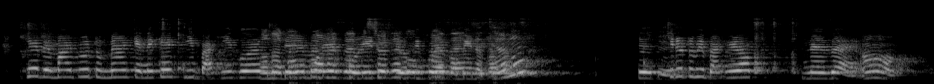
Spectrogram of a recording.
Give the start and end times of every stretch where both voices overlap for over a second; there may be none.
2.6-5.1

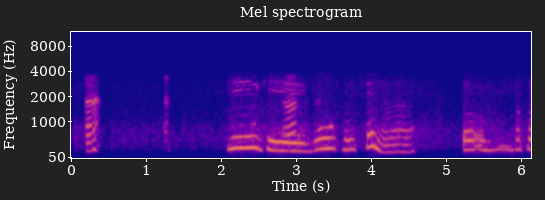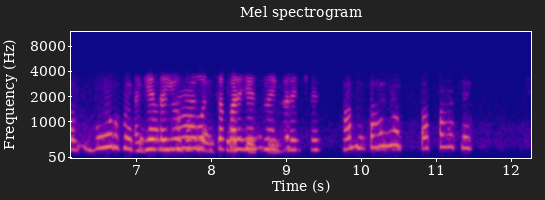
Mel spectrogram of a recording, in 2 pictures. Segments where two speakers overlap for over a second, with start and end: 7.0-8.9

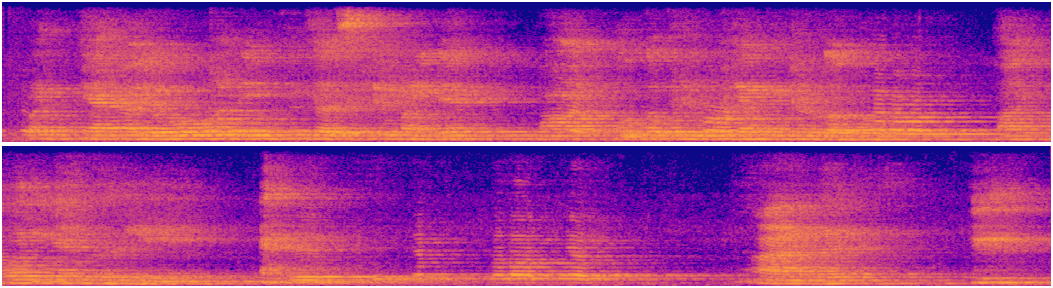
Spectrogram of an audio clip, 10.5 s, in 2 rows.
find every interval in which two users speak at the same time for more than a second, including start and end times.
2.8-4.4

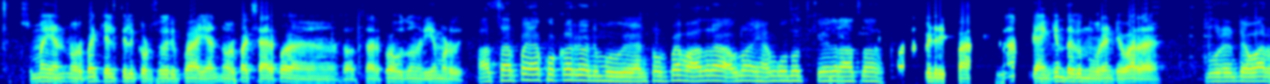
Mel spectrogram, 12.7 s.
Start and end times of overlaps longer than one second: none

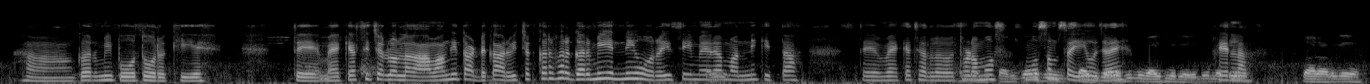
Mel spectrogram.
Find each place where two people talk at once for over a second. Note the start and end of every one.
9.6-11.2

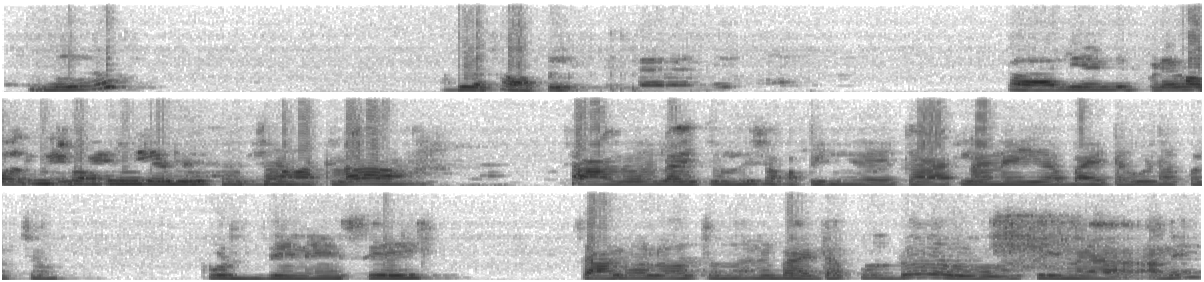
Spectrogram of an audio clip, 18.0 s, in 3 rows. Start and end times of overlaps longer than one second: 5.9-7.5

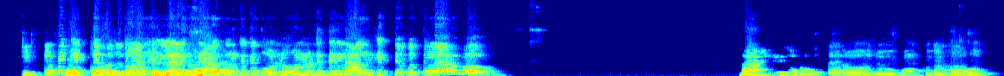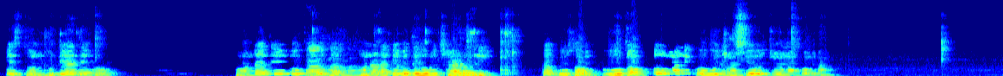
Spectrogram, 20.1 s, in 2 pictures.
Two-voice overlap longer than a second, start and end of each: 0.5-2.2

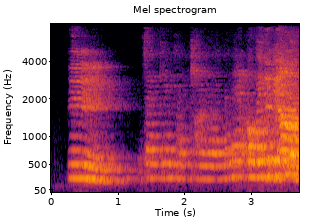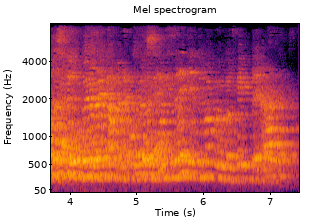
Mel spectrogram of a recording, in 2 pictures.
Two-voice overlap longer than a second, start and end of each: 3.1-5.4

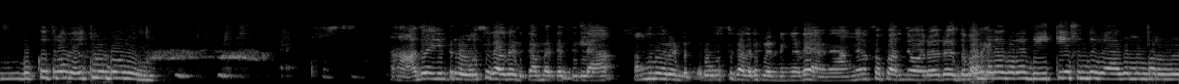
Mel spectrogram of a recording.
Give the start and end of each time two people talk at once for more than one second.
none

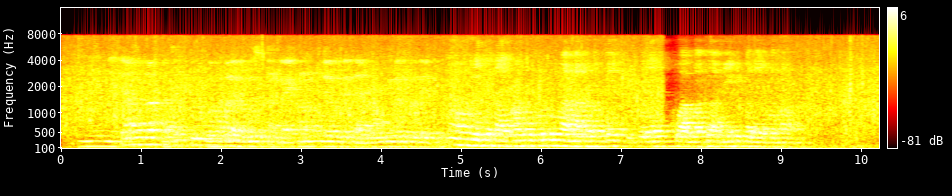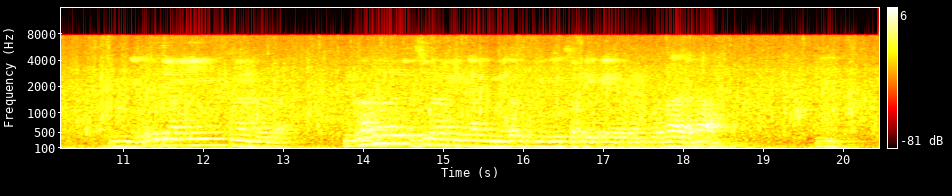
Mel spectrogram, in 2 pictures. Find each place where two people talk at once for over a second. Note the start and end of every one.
none

